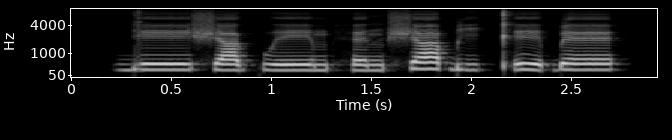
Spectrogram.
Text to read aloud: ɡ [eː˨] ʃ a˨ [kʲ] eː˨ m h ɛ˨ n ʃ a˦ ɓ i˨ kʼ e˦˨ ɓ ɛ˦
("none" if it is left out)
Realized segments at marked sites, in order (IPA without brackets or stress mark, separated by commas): eː˨, kʷ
